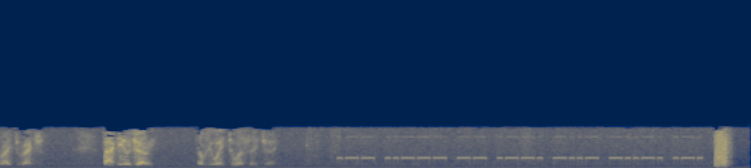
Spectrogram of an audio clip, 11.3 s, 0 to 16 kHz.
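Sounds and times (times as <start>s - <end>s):
speech: 0.2s - 0.8s, 1.6s - 2.4s, 3.0s - 4.3s
radio repeater station ID beeping in Morse code: 5.1s - 10.6s
brief burst of radio static: 10.7s - 11.1s.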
